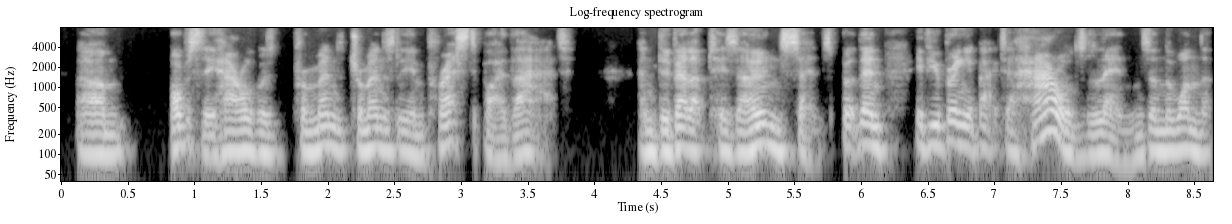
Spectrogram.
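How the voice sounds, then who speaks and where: Against a quiet background, a man with a medium-pitched, somewhat breathy voice speaks at a moderate pace with ordinary pitch variation. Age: 60s. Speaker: theatre director and actor. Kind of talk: casual interview conversation.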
